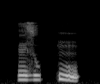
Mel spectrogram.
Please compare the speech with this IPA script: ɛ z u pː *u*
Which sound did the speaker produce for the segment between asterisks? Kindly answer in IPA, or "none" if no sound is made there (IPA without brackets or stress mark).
ũ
